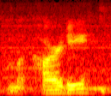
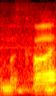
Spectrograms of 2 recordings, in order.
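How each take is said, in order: First: It sounds like an English surname, McCarty. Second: It keeps the Spanish vowels, ma-KA-tee. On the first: The word has been changed to sound English. The speaker calls it wrong. "they call this a McCarty" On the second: The word keeps its original Spanish form. The speaker calls it right. "better to show respect for the original language"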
